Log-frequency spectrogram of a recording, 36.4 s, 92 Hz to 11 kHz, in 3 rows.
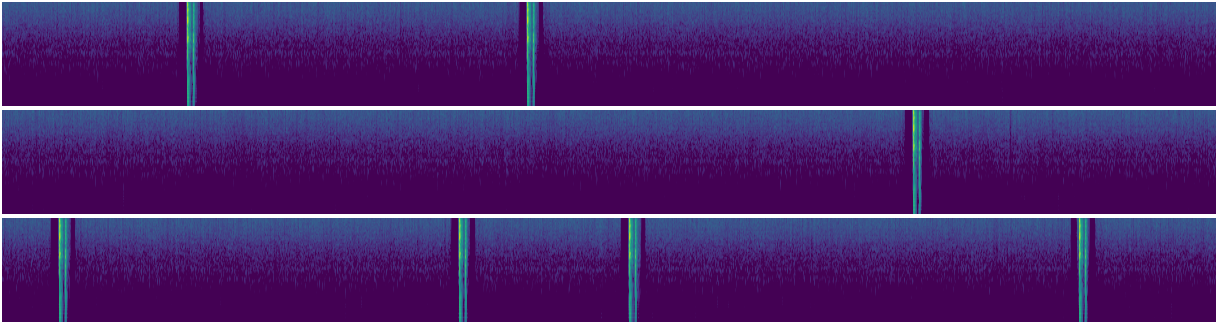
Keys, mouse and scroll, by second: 23.4 scroll up 1, 30.4 space.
